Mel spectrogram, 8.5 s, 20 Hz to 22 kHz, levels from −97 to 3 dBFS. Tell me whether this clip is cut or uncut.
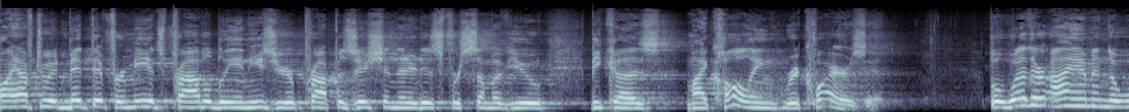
uncut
